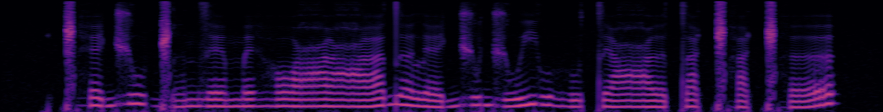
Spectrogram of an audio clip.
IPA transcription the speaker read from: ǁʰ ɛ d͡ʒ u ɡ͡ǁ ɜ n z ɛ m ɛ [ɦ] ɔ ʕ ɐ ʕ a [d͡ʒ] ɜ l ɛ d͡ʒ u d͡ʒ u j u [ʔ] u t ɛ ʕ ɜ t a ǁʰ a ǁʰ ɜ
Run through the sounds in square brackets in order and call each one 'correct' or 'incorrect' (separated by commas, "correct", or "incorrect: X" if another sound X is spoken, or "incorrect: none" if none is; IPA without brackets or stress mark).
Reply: correct, incorrect: d, incorrect: ɦ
